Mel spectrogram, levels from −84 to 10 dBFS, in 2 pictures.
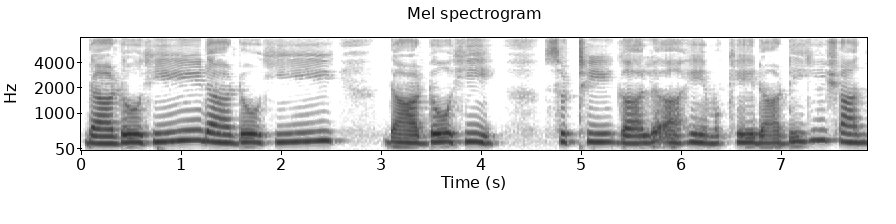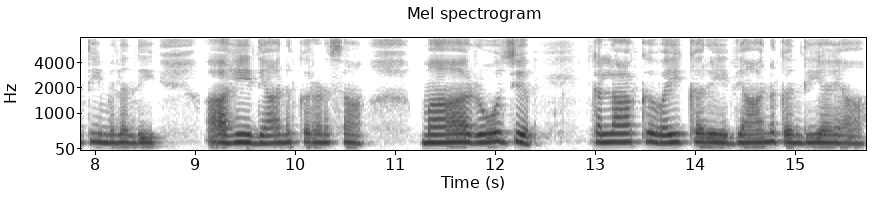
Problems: echo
